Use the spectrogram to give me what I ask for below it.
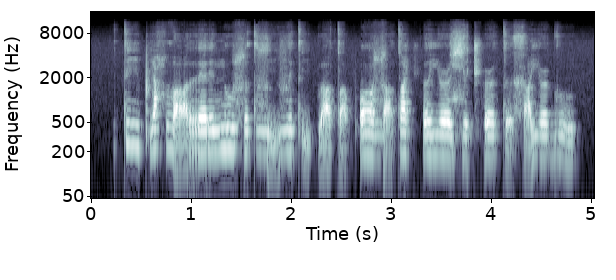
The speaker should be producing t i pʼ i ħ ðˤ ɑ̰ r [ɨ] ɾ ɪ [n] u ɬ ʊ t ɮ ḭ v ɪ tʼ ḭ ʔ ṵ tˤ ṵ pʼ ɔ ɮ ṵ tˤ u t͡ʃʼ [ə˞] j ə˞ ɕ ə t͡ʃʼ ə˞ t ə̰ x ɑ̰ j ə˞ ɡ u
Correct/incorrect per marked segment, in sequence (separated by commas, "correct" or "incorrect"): incorrect, correct, incorrect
